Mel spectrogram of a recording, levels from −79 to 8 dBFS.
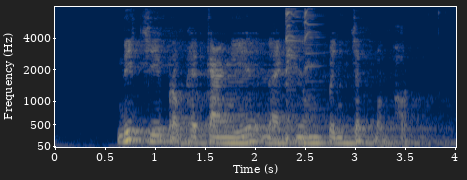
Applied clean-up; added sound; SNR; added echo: none; Thump, thud; 9 dB; reverberation time 1.9 s.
